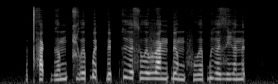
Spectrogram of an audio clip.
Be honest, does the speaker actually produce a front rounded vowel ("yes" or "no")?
no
